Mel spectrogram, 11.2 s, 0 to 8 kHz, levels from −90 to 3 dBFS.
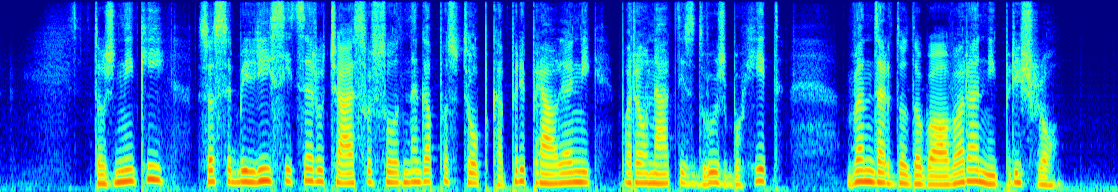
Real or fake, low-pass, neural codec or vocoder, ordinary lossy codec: fake; none; codec, 16 kHz, 0.5 kbps, X-Codec, HuBERT features, trained on LibriSpeech; none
